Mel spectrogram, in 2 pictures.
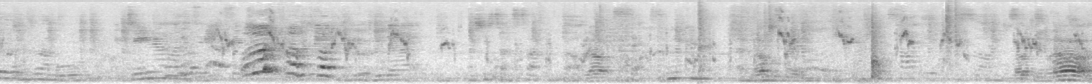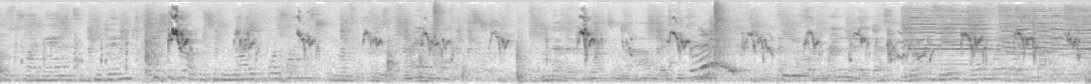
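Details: Two pet budgerigars chatter in a steady stream of warbling, squeaky notes and quick chirps, with voices speaking Spanish nearby.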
